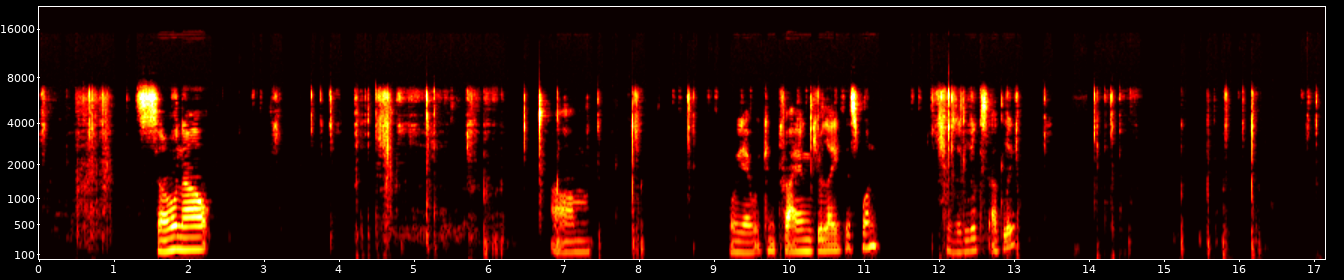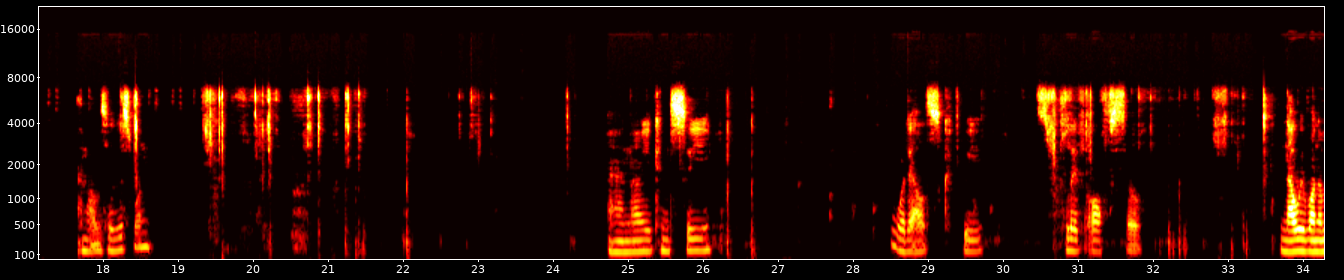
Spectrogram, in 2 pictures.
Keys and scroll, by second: 0.6 Tab, 3.7 Tab, 3.9-4.9 typing, 12.6 ctrl+shift+t, 14.0 typing, 15.6 Tab, 15.9 Tab, 20.0 ctrl+shift+t, 20.7 Tab, 21.2 Tab, 24.9 typing, 30.9 u, 33.0 r.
